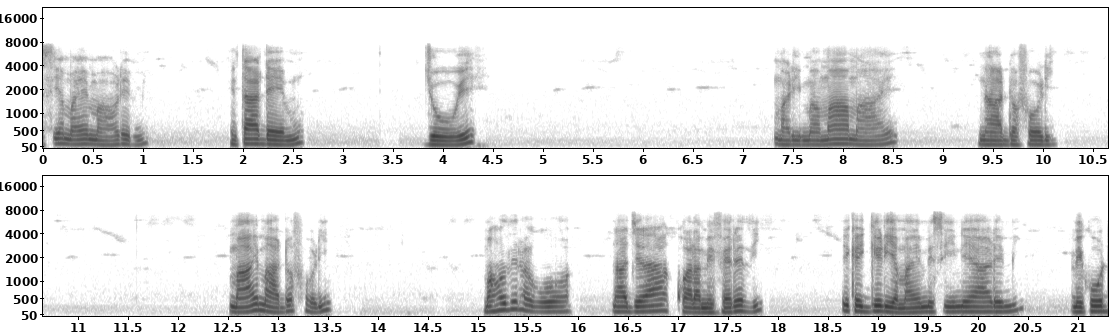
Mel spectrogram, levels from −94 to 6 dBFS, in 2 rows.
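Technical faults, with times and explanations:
Nothing stood out on listening to this speech clip.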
